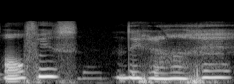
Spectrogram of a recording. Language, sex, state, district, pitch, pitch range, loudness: Hindi, female, Himachal Pradesh, Shimla, 295 Hz, 275-315 Hz, -12 LUFS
